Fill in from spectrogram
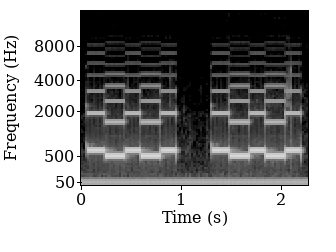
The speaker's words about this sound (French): Vers 14 heures, le téléphone du service sonne.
